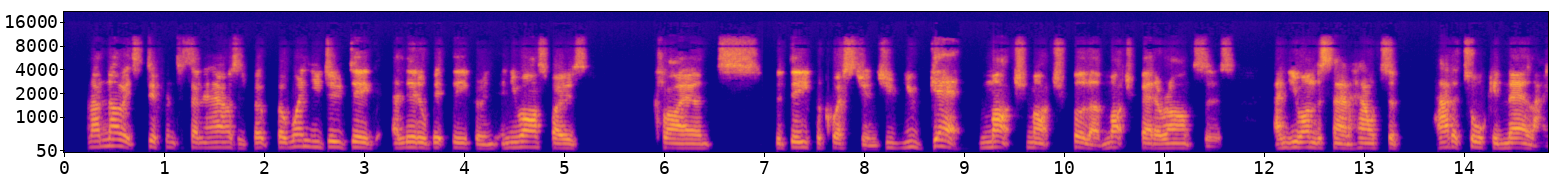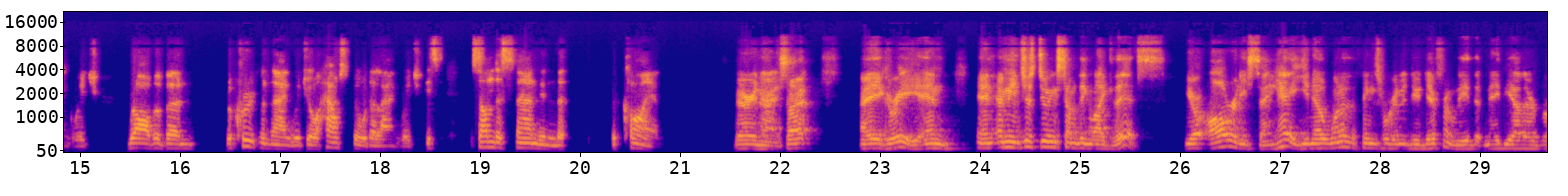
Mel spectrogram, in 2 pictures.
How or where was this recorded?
video call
